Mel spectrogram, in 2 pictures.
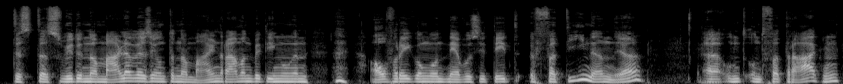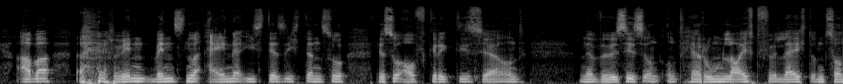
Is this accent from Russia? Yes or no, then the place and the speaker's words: yes; Russia; Das ist so ein Trick, ja, wobei jetzt bringen Sie ein Beispiel, das bei uns in Russland natürlich nicht allzu hoch im Kurs steht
